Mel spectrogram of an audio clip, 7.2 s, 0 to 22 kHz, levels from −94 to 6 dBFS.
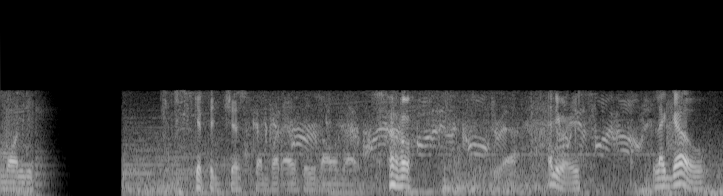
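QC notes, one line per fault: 0.32–0.36 s, short concealed packet loss: about 20 ms never arrived and was patched by extending the preceding sound, heard as a brief smear; the spectrogram shows a smoothed, slightly blurred slice.
0.36–1.23 s, long network dropout: the last sound carries on as a fading buzz or hiss, then about 0.6 s of silence before audio resumes, likely after the network stalled; the waveform goes flat and the spectrogram, already empty above 4 kHz, turns blank.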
